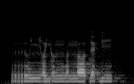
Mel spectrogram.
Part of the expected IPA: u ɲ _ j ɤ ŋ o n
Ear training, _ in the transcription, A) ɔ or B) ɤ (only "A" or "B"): A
